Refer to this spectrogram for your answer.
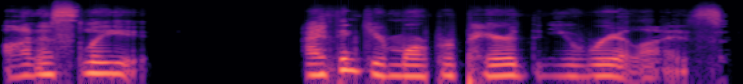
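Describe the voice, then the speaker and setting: A woman's voice: on the low side, steady tone, unhurried, a little mellow, no room sound. A woman acts out a teenage boy prince in an audiobook story. He is reserved and unsure of himself, speaking in a subdued, hesitant way. The recording is very dry. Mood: quiet reassurance. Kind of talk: audiobook character dialogue.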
